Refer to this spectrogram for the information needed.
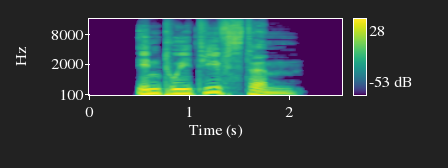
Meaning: strong dative masculine/neuter singular superlative degree of intuitiv
- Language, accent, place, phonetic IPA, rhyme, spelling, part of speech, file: German, Germany, Berlin, [ˌɪntuiˈtiːfstəm], -iːfstəm, intuitivstem, adjective, De-intuitivstem.ogg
